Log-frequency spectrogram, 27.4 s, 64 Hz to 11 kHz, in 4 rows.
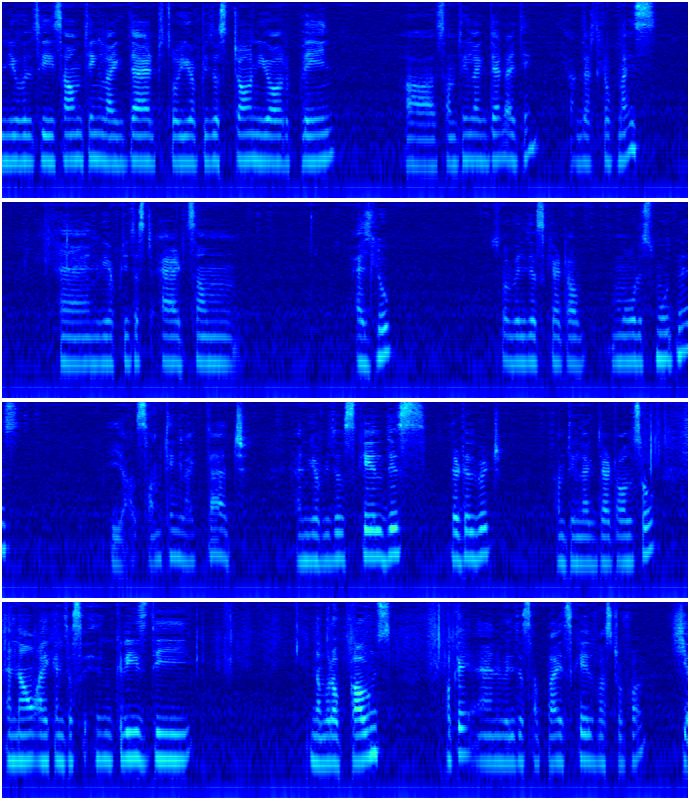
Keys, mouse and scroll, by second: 2.2 middle click, 3.2-6.0 drag, 6.2-7.1 middle drag, 7.8 Tab, 9.5 click, 10.4 click, 11.8 click, 12.6 click, 12.8 click, 12.9 click, 14.0 click, 14.2 Tab, 14.7-15.3 middle drag, 15.7 `, 16.8 s, 19.8 shift+middle drag, 21.2-24.9 drag, 25.7 ctrl+a.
